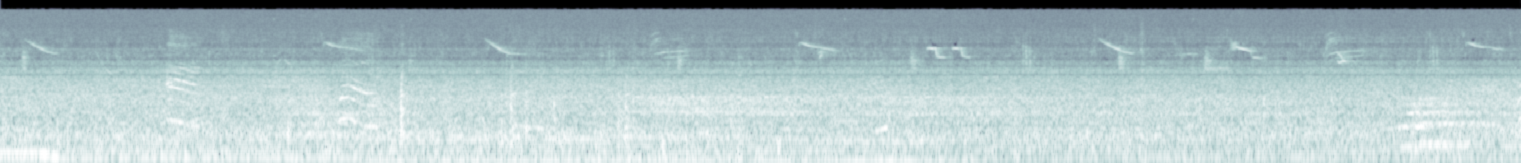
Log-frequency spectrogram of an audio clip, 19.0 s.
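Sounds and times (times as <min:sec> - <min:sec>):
bird chirping: 0:16.6 - 0:19.0.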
